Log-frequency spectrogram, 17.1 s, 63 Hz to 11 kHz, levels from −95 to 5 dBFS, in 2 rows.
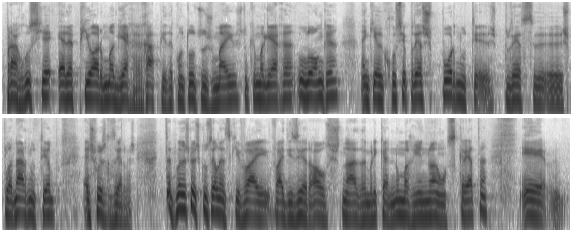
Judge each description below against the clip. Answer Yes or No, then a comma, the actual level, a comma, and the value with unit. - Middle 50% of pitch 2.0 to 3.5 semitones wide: Yes, average, 2.7 semitones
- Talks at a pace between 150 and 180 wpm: Yes, average, 170 wpm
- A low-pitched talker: Yes, low, 125 Hz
